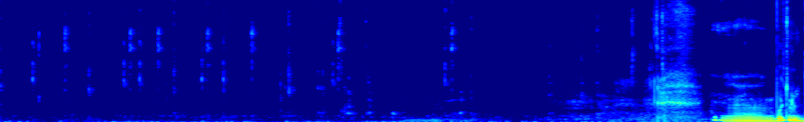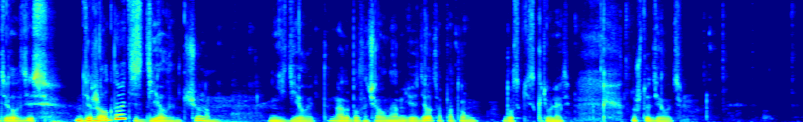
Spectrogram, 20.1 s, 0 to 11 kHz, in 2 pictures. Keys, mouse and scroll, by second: 0.0-0.4 scroll up 1, 0.8 click, 1.0 g, 1.9 click, 2.0 g, 3.1 click, 3.5 g, 4.3-5.6 scroll down 8, 5.6 click, 5.8-7.5 middle drag, 7.5-8.2 scroll up 4, 8.2 click, 8.7 KP_7, 9.3 middle click, 9.9-11.1 scroll up 4, 11.1 middle click, 11.6 scroll up 4, 12.1 Tab, 12.5 middle click, 13.1 3, 13.5 scroll down 2, 13.7-15.7 middle drag, 15.7 click, 15.8-18.2 middle drag, 18.2 click, 18.9 shift+click.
